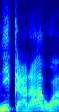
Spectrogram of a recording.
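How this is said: The word is said with a Spanish accent. The speaker calls it wrong.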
